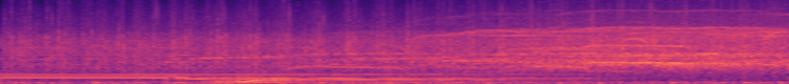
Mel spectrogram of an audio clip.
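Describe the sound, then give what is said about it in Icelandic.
Steady audience applause fills the whole stretch, a dense wash of clapping with a few whoops and cheers rising over it, while sustained musical tones linger underneath, at Royal Studios in Memphis after a brand-new song. “Og það er klappað og það er klappað og það er klappað”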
